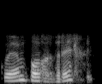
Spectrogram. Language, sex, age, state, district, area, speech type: Kannada, male, 45-60, Karnataka, Belgaum, rural, conversation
